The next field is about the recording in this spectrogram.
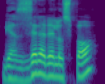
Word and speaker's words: Gazzetta dello Sport: Für die Nationalspieler Julian Draxler und Thilo Kehrer könnte sich eine neue Karriereperspektive ergeben, wie die Gazzetto dello Sport berichtet. Habe ich das gut ausgesprochen? Gazzetta dello Sport, so ein bisschen Jovial dahin.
